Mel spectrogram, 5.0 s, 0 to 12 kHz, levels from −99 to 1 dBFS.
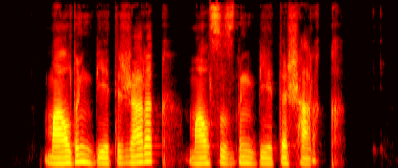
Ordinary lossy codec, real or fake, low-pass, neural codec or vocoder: Opus, 32 kbps; real; 10.8 kHz; none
